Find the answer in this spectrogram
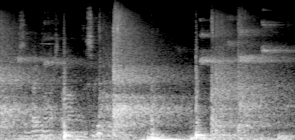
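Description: Squash rally: several sharp knocks of the ball off racket and walls, ringing in the hard-walled court, with shoes squeaking on the wooden floor.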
